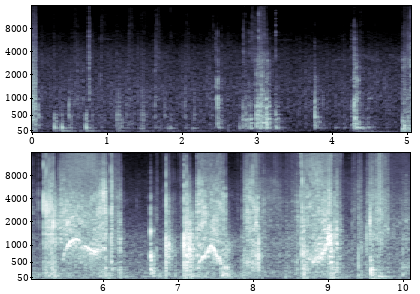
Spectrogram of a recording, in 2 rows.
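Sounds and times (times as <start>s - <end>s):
membrane rustling and crinkling: 5.0s - 10.0s.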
